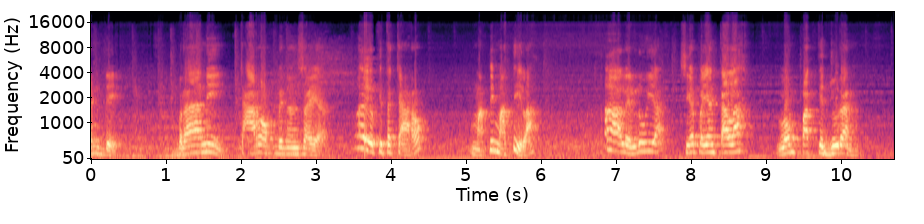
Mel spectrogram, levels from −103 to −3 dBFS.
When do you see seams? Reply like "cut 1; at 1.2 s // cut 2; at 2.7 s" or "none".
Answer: cut 1; at 7.8 s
